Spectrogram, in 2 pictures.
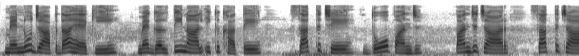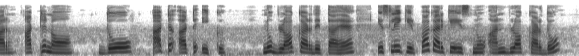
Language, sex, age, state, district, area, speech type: Punjabi, female, 30-45, Punjab, Jalandhar, urban, read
